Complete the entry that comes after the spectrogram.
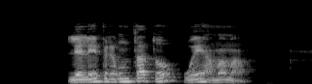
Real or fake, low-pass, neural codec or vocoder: real; 7.2 kHz; none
